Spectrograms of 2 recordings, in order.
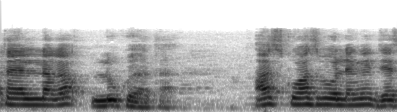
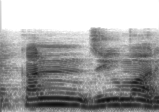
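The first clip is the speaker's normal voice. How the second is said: Consumer stretched slowly; slow model word; much slower than usual. Shown as a demonstration. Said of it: "कन को लेकर". (Consumer धीरे-धीरे)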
